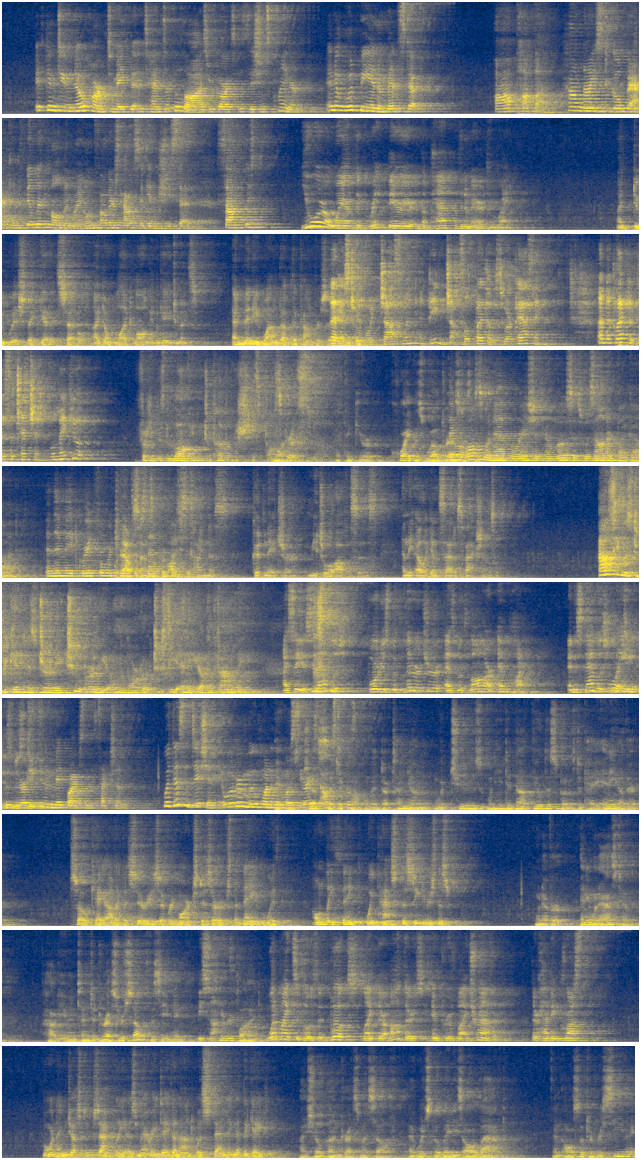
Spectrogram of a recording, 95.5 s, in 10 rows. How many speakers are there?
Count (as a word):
nine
